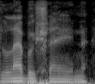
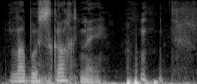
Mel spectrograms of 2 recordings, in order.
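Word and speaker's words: Labuschagne: would you think and i said la buchane and they looked at me non-pulsed there wasn't a clue how to um pronounce it and said oh you mean la buschni so that's how i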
